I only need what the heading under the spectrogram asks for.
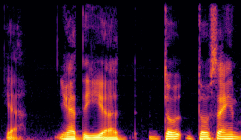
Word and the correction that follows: Doosan: Bears. Dusan Bears. – Doosan Bears.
